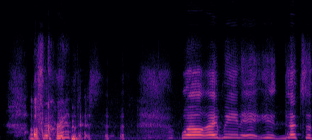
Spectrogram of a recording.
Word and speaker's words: Krampus: And that's why I love seeing all these different Krampus, because we're taking information that we knew of from the 17th century and we're still able to layer it onto modern interpretations.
